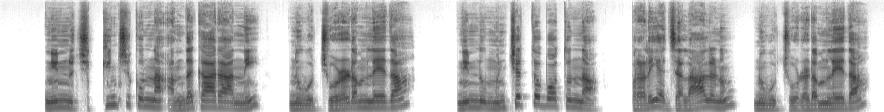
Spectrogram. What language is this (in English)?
Telugu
